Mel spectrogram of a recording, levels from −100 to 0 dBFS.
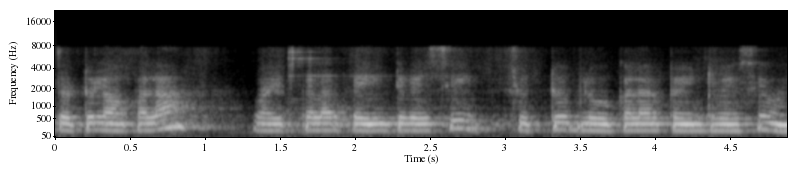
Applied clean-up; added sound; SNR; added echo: neural separator model SepFormer DNS4.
